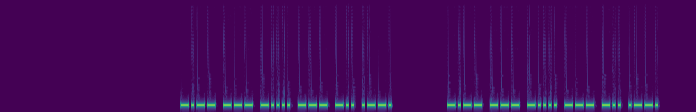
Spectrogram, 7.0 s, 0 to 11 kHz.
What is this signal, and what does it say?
Morse code, heard as a keyed tone, about 46 wpm, 700 Hz. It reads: YO6ODP YO6ODP
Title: DXCC-100 Call Signs - 6 Characters - Repeated 2x - 45wpm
